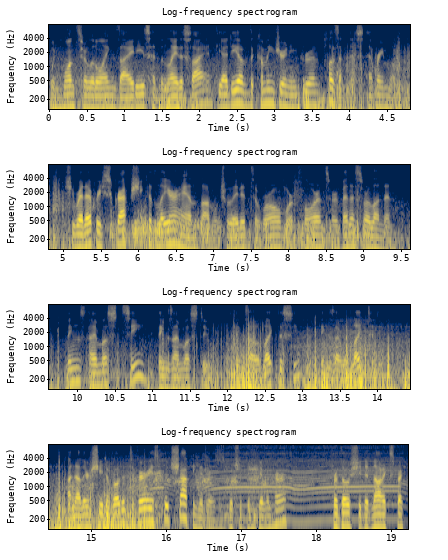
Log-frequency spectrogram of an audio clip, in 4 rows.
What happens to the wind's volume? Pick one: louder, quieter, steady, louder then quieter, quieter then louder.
louder.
